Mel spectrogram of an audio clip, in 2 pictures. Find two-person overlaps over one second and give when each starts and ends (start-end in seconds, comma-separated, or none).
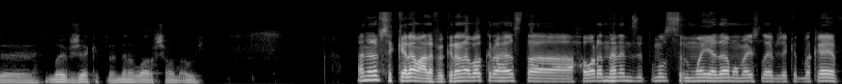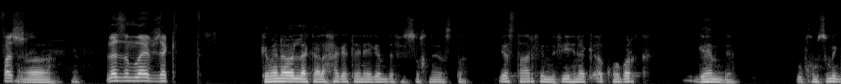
none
